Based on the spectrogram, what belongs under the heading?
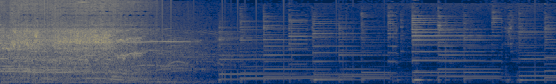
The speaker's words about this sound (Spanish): se encienden los motores. Daniel Cortés y Henry Díaz aprietan el acelerador a fondo.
